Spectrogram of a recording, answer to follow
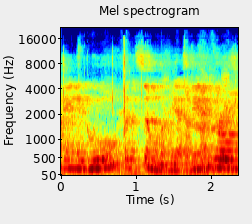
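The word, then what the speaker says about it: Dana Gould: named Dana G Dana it's pronounced Dana ghoul but similar Dan girl name Dana gold I can see how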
